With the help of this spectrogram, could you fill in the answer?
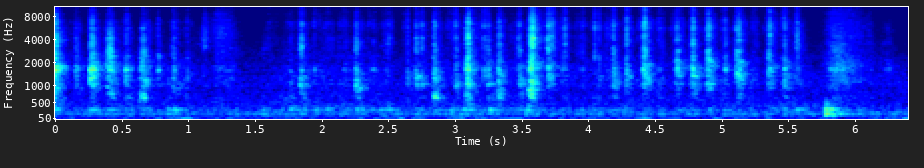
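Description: A wooden stylus scratches fine lines into a flat, black-coated scratch art card about A4 in size, lying on a table. The result is a quiet series of short, dry, bright scraping strokes, briefly thinning out after the first second before picking up again and ending with a longer, softer rub.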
